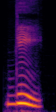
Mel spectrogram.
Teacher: Similar to D in the English down. Softened to approach a T sound.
